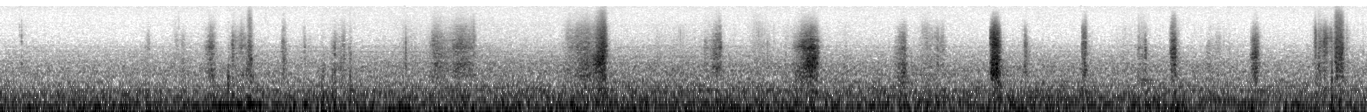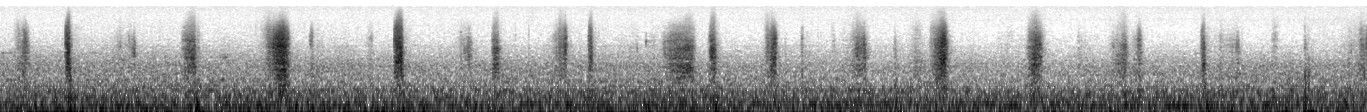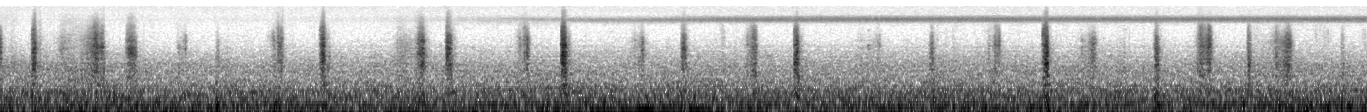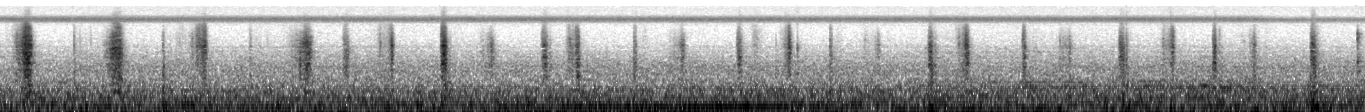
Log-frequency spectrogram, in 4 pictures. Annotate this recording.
Sandy Footsteps and scrapes
Walking sounds through sand
feet, foot, footstep, footsteps, sand, step, steps, walk, walking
